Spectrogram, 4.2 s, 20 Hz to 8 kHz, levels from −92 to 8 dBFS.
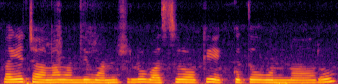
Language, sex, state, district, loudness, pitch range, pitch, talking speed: Telugu, female, Andhra Pradesh, Sri Satya Sai, -13 LUFS, 225-245 Hz, 235 Hz, 85 wpm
